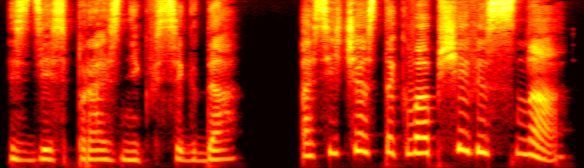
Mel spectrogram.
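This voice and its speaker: A plump, fussy court tailor, voiced by a woman reading the book, fluttering and easily indignant, raised a little above the reader's usual pitch and pushed louder. He fusses over fabrics as if every seam were a matter of honour. The recording is dry and close, with no room sound. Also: unhurried, dry recording. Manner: excitable, indignant, flustered. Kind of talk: audiobook character voice.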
